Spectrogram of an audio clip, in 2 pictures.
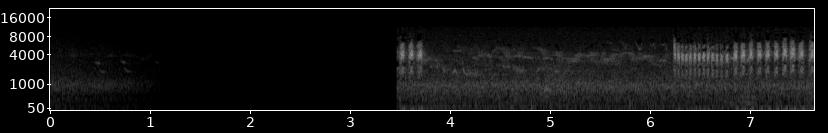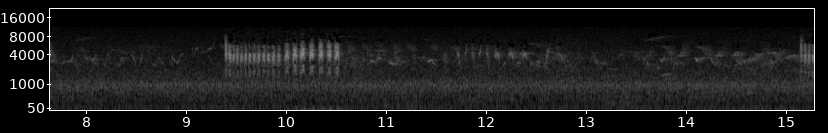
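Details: Eurasian blue tit song: after a silent opening, two bright high trilled bursts of rapid repeated notes, each about a second long, over a steady hiss of background noise with scattered fainter chirps.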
